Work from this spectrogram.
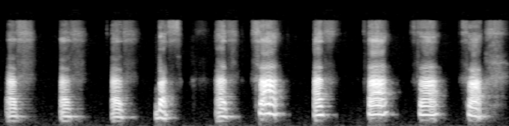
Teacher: बारीक भी है और नरम भी है। सा में सीटी नहीं पाई जाती।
